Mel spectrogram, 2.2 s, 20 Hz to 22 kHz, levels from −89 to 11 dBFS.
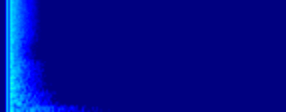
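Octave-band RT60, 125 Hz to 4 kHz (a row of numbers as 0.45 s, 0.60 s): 1.1 s, 0.80 s, 0.60 s, 0.50 s, 0.45 s, 0.35 s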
